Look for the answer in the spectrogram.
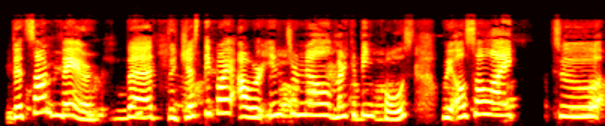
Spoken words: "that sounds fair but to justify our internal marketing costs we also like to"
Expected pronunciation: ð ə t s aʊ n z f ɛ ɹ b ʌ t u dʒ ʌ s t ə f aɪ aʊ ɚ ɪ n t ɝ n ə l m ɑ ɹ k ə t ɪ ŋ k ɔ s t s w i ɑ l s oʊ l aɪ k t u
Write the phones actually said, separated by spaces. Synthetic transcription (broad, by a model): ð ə t s aʊ n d f ɛ ɹ b ʌ t u dʒ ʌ s t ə f aɪ aʊ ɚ ɪ n t ɝ n ə l m ɑ ɹ k ə t ɪ ŋ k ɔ s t w i ɑ l s oʊ l aɪ k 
